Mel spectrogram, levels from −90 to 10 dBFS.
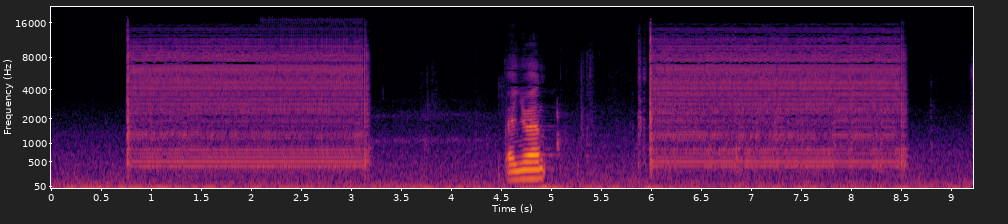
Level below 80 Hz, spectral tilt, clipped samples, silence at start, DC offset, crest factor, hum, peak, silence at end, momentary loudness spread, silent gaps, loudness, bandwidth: -46 dBFS; -3.5 dB/octave; under 0.1%; 0 s; under 0.1%; 26 dB; none; -6 dBFS; 0 s; 27 LU; none; -30 LUFS; 17.5 kHz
